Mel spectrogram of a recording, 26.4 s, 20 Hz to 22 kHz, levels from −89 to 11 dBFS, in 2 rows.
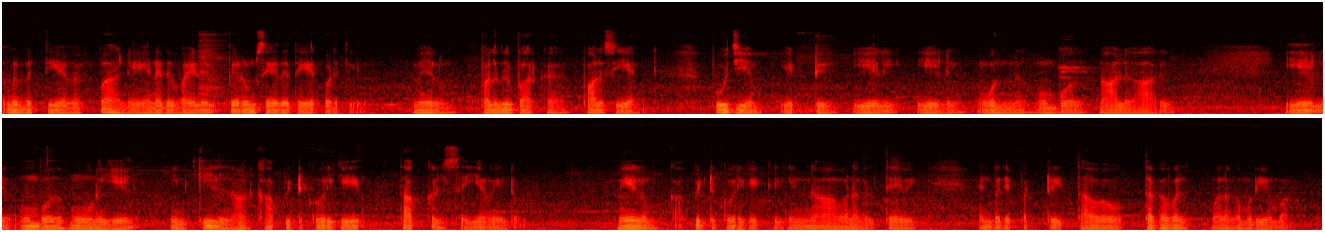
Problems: none marked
